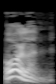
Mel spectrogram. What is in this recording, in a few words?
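"orlon", British English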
